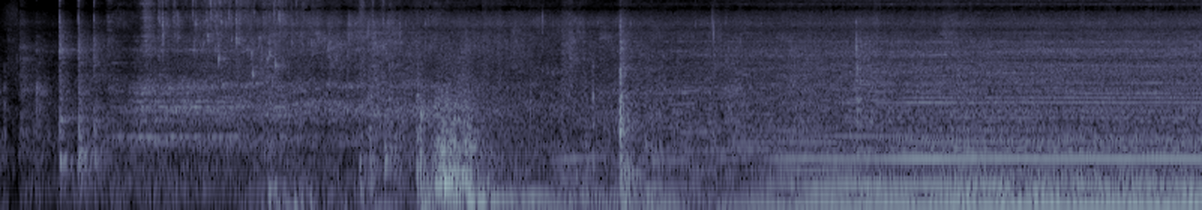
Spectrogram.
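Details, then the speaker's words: Worcester boiler fires up after the tap is run, giving a loud, rough, droning rumble; the plumber suspects a worn bearing plate in the fan, and the right-hand block was replaced about a year earlier. "Bearing plate. Yep, that sounds like bearing plate in the fan to me. It's definitely something to do with the fan anyway,"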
